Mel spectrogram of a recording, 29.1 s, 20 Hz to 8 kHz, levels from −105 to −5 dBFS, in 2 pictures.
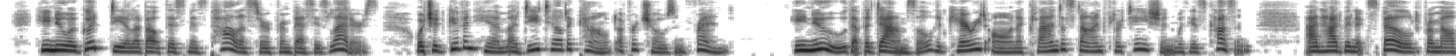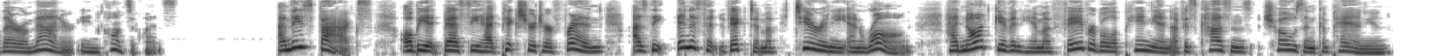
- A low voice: No, high, 210 Hz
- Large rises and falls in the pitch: Yes, wide, 5.9 semitones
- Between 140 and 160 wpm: Yes, average, 155 wpm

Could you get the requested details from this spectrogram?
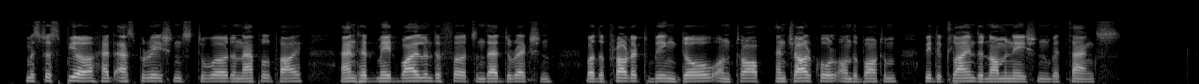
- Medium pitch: Yes, medium, 145 Hz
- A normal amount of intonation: No, narrow, 1.5 semitones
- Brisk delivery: No, average, 170 wpm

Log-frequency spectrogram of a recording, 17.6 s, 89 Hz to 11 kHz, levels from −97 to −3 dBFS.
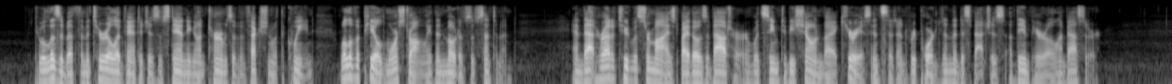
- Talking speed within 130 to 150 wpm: No, average, 170 wpm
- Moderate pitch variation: Yes, average, 3.6 semitones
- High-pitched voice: No, very low, 90 Hz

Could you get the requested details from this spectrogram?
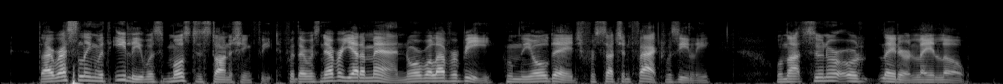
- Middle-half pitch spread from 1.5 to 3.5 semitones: No, average, 5.2 semitones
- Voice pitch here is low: Yes, low, 130 Hz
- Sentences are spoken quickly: Yes, fast, 220 wpm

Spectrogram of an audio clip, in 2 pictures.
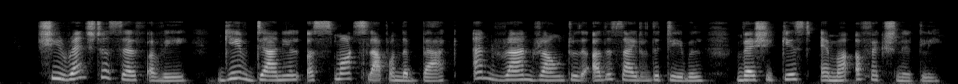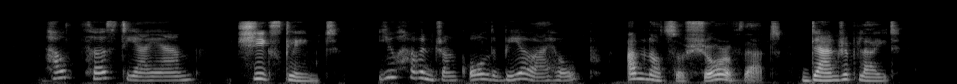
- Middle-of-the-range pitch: No, high, 200 Hz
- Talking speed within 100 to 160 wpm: Yes, average, 155 wpm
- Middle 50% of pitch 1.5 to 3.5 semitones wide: No, average, 4.8 semitones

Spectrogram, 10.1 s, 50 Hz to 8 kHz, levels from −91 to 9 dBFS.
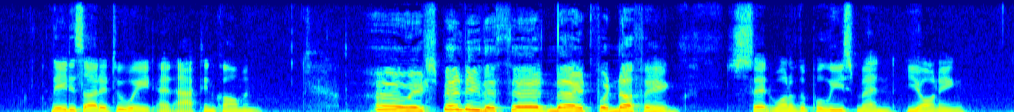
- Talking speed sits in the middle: No, slow, 130 wpm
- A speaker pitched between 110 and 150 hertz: Yes, low, 135 Hz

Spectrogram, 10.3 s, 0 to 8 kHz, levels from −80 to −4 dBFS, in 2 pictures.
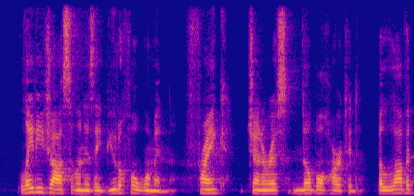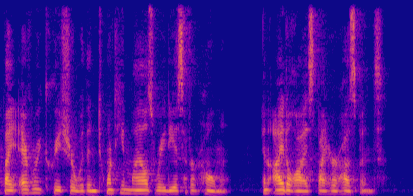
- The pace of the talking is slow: No, average, 150 wpm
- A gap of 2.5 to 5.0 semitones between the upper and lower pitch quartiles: No, wide, 5.6 semitones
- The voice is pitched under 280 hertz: Yes, medium, 140 Hz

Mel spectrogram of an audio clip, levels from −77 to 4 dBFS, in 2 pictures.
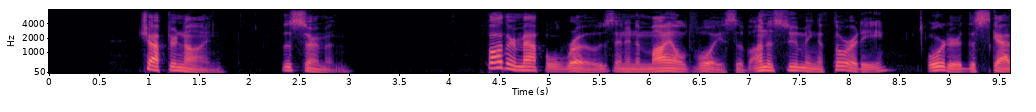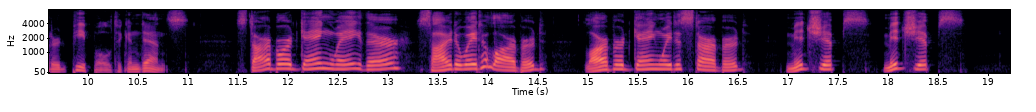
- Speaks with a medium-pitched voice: Yes, medium, 150 Hz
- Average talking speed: No, slow, 105 wpm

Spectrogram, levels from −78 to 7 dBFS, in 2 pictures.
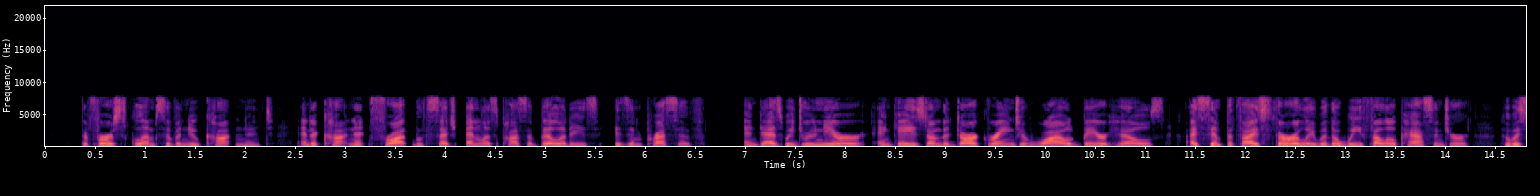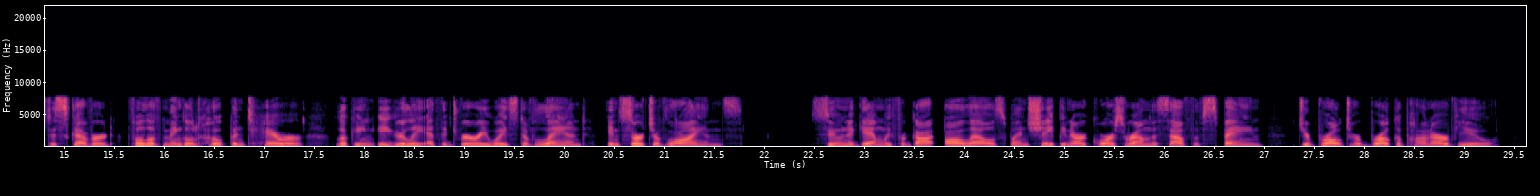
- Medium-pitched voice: Yes, medium, 160 Hz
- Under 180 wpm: Yes, average, 165 wpm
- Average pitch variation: Yes, average, 3.7 semitones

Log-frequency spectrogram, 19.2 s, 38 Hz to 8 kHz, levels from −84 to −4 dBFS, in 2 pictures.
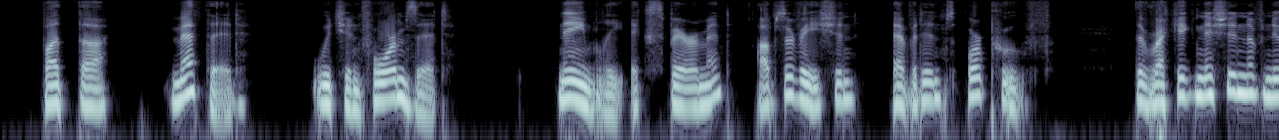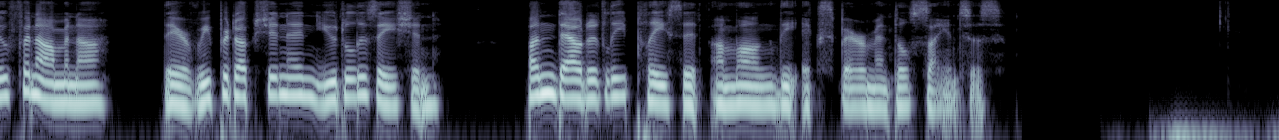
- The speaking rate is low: Yes, slow, 90 wpm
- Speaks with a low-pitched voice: No, medium, 160 Hz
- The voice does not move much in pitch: No, average, 5.1 semitones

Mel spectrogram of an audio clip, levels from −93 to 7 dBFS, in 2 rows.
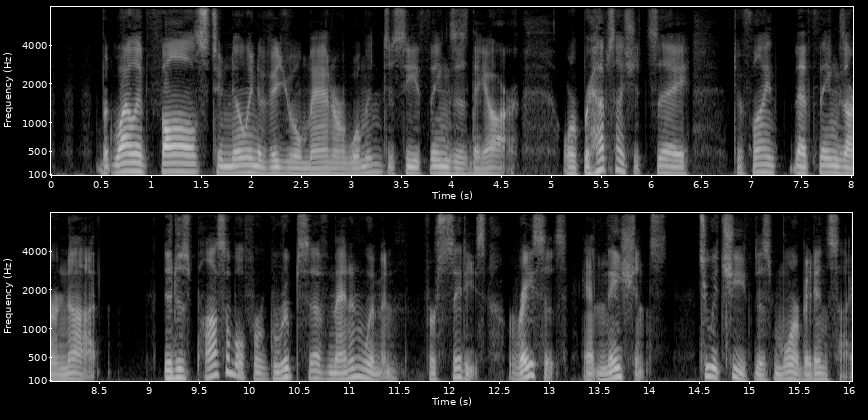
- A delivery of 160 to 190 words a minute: Yes, average, 170 wpm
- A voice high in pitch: No, low, 120 Hz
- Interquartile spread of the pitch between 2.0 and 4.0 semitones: No, average, 4.5 semitones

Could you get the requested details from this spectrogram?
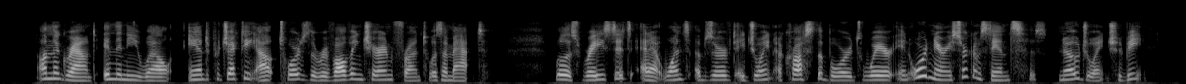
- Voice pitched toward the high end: Yes, high, 210 Hz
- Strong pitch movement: No, average, 3.3 semitones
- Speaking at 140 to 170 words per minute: No, average, 195 wpm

